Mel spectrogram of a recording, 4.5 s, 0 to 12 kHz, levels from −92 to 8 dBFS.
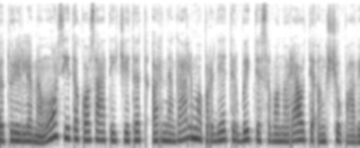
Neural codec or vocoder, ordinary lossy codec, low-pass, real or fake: vocoder, 48 kHz, 128 mel bands, Vocos; MP3, 96 kbps; 10.8 kHz; fake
